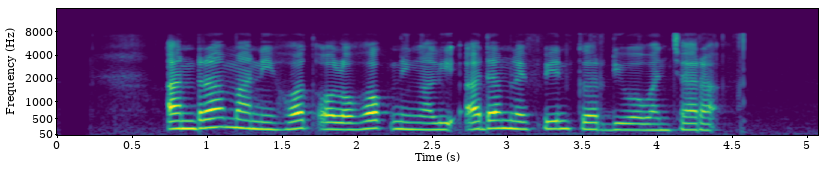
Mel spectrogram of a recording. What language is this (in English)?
Sundanese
